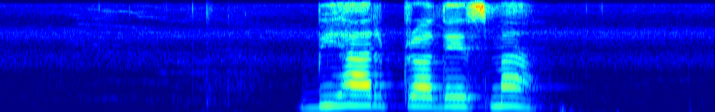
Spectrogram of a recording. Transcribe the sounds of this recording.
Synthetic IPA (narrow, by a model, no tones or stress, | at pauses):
biɦarprʌd̪esma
